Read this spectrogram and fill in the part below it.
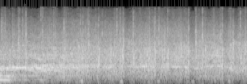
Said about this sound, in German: Komm, lass uns Jesus, diesem Retter, einen Applaus geben.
